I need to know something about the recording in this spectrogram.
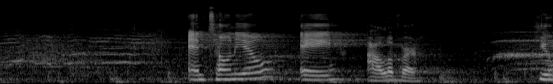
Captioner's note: audience cheering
